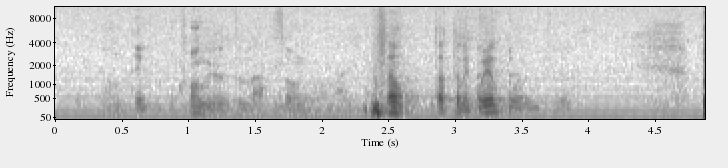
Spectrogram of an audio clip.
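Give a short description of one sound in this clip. A man talks quietly off the microphone in the background.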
